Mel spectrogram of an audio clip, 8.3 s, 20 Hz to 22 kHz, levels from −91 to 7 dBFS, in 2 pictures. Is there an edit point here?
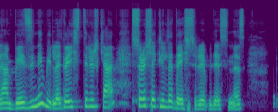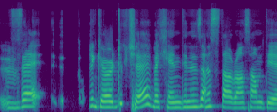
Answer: yes; 4 cuts; at 0.9 s, 2.0 s, 5.5 s, 7.2 s

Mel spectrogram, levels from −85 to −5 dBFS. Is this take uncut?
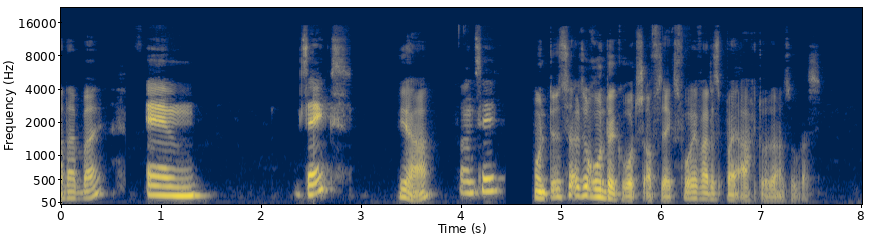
yes; 0 cuts

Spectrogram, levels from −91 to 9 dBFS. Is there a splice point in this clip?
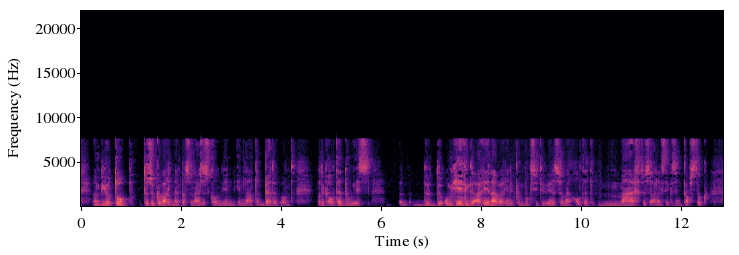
no; 0 cuts

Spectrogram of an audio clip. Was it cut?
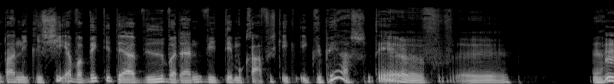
no; 0 cuts

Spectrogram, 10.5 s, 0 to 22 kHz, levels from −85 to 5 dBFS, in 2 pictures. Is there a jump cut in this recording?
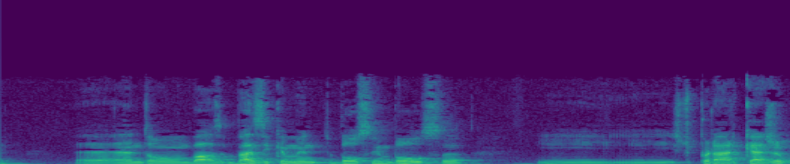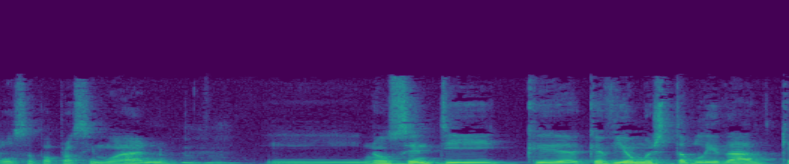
no; 0 cuts

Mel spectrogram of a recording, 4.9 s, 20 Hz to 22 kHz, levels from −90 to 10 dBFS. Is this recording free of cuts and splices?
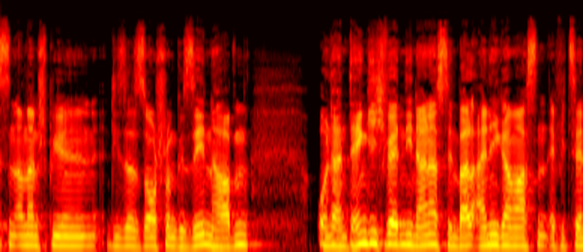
yes; 0 cuts

